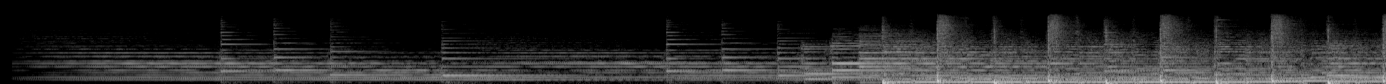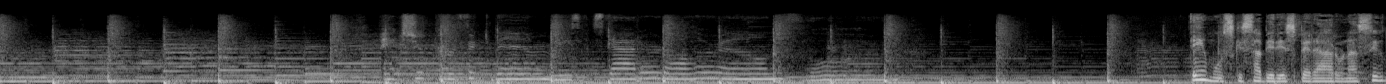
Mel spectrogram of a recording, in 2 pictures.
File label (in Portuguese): Telemensagem Aniversário de Pessoa Especial, Voz Feminina; neutro fem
